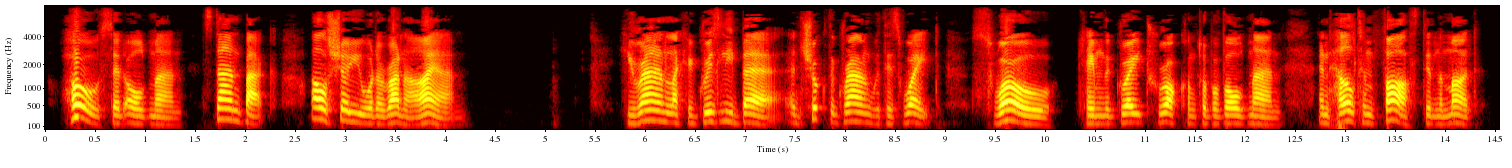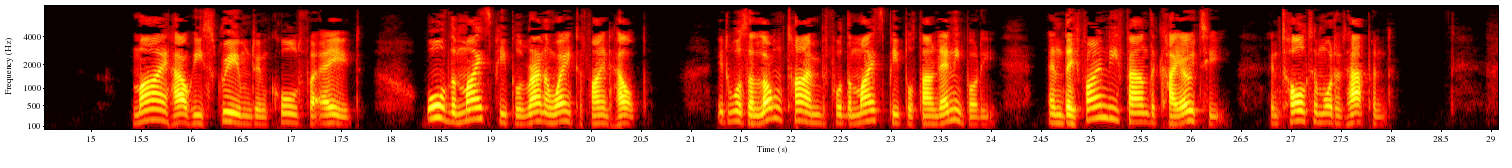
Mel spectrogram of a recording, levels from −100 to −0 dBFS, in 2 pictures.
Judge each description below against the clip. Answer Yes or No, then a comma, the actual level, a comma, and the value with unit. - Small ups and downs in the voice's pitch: No, average, 4.1 semitones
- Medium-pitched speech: Yes, medium, 160 Hz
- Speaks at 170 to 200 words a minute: Yes, average, 175 wpm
